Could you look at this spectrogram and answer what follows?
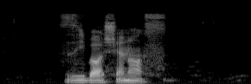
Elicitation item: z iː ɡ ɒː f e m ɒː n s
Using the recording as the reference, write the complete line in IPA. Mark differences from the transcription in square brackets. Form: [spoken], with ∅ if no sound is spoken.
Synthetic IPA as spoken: z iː [b] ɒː [ʃ] e [n] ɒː [∅] s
